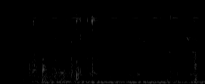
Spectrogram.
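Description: Near silence: faint outdoor background with a few faint ticks.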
